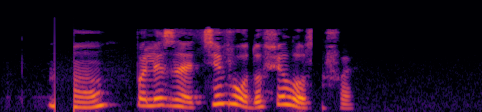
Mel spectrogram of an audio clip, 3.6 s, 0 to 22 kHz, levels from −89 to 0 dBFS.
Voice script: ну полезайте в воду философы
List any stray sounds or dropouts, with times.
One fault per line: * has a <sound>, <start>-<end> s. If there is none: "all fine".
* has a dropout, 0.4-0.6 s
* has a dropout, 2.3-2.4 s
